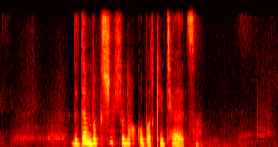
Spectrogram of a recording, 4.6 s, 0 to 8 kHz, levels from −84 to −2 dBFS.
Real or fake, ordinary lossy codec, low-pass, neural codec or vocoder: fake; none; 7.2 kHz; codec, 16 kHz, 0.5 kbps, X-Codec, HuBERT features, trained on balanced general audio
